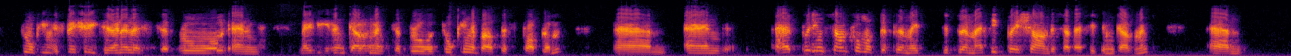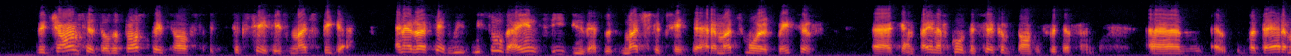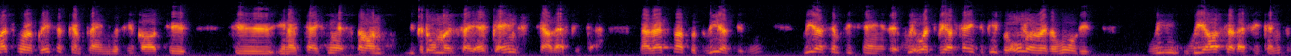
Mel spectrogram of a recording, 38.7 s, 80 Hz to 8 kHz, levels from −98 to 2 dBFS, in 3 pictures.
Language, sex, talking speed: English, male, 185 wpm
